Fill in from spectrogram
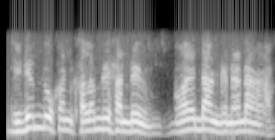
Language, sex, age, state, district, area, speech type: Bodo, male, 60+, Assam, Chirang, rural, conversation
